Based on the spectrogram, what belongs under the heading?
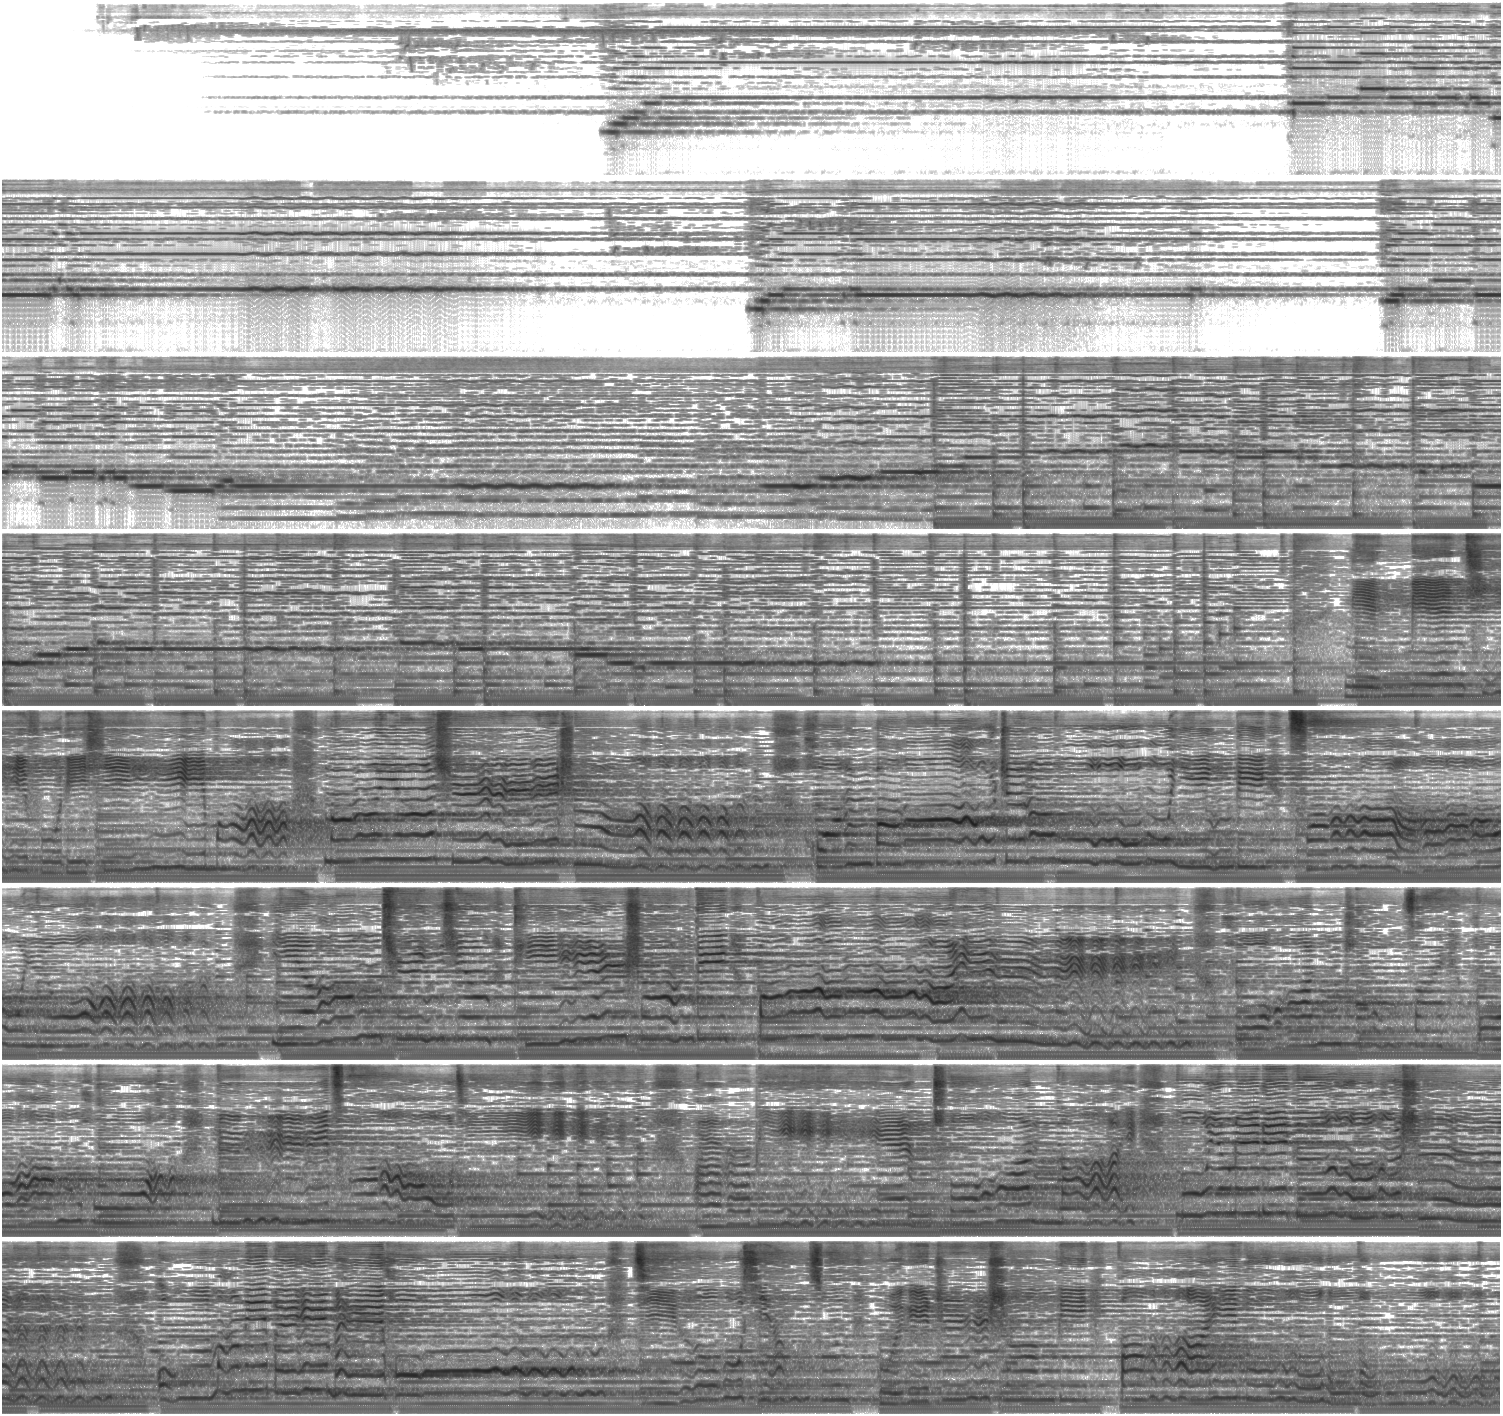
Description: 佛音 诵经 佛教音乐 返回列表 上一篇： 指月 下一篇： 原来退步是向前 相关文章 月满西楼 月满西楼--古筝...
